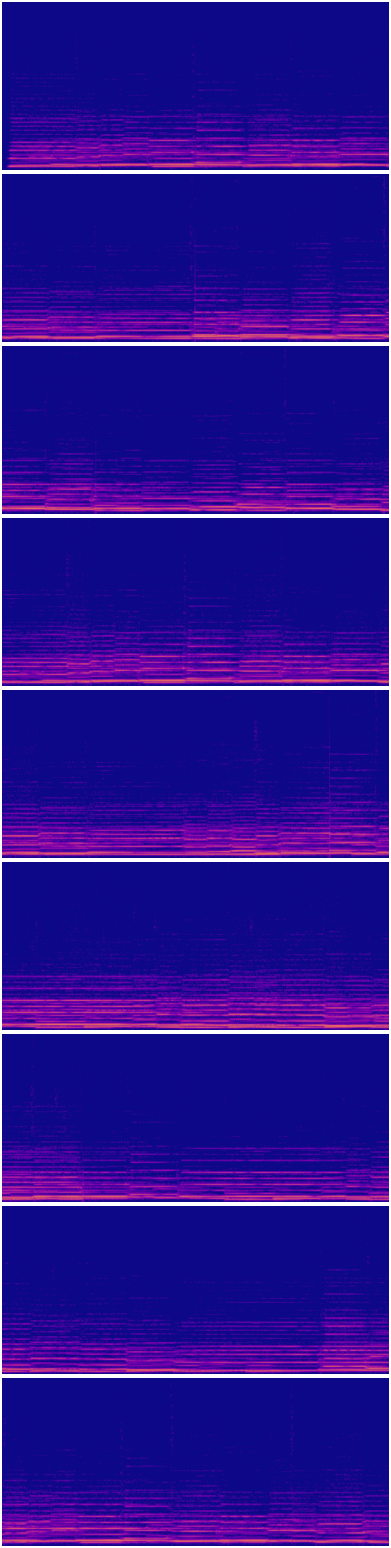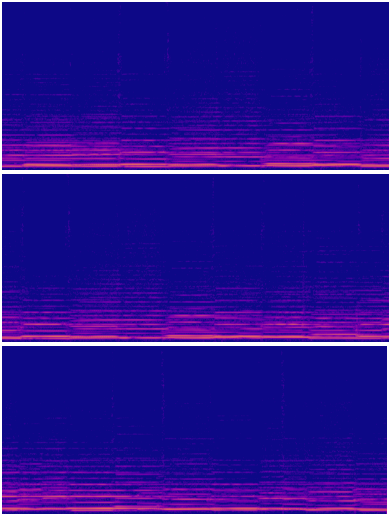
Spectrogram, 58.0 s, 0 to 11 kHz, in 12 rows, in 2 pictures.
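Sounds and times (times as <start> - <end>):
clarinet playing concert C major: 0.0 - 58.0.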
